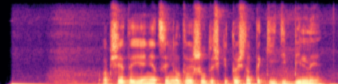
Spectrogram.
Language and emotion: Russian, angry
